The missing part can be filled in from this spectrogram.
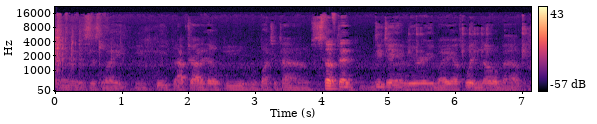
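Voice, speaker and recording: A man's very deep, low voice with a dark, mellow tone, somewhat breathy, in an American accent, at a fairly quick pace, monotone and flat in intonation, with big swings in loudness and audible room echo. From West Virginia. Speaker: podcast co-host. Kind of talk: casual chat.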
